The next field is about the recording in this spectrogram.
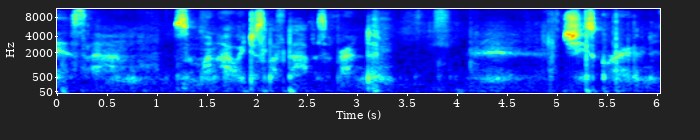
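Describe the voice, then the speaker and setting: An ASMR creator whispering book recommendations in a breathy, unvoiced voice, with a gentle, informal, chatty manner. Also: poor audio.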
